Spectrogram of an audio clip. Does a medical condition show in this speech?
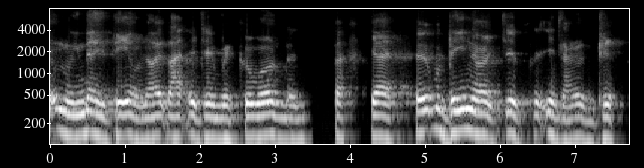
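Yes: cerebral palsy; permanent wheelchair user.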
